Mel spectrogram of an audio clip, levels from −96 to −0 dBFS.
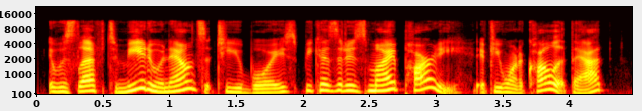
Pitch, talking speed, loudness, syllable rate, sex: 220 Hz, 310 wpm, -18 LUFS, 6.9 syllables/s, female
